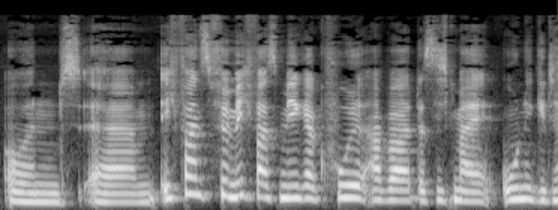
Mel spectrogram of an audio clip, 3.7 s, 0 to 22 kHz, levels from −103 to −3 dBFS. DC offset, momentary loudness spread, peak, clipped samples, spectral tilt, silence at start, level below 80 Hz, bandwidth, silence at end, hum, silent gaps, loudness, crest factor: under 0.1%; 4 LU; -2 dBFS; under 0.1%; -4.5 dB/octave; 0.05 s; -64 dBFS; 16.5 kHz; 0 s; none; none; -17 LUFS; 14 dB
